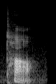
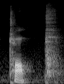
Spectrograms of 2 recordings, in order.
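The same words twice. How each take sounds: First: The vowel is an open, unrounded American 'ah'. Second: The vowel is a short, rounded British 'o'. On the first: "Although the American American pronunciation is top" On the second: "But we will follow this sound"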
